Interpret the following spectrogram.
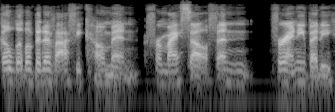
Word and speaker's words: afikomen: You used the phrase afikomen. Am I pronouncing that right?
